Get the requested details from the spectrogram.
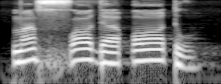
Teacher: lam ta'rif yang bertemu dengan huruf sad atau ciri-ciri lam ta'rif yang tidak bersukun idgham syamsiah masuk pada huruf sad.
